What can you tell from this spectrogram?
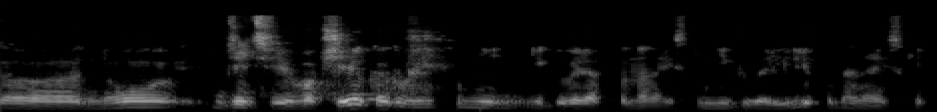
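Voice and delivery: ordinary talk, nothing marked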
